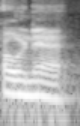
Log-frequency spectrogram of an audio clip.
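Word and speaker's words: Onett: own it you know I always pronounce it own it but like I don't try to like ever tell someone that they're pronouncing it wrong cuz no one's ever told you how to pronounce it you know but like lots of people I'd be like oh yeah it's o-net and then there's always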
